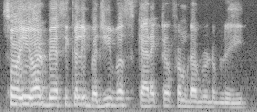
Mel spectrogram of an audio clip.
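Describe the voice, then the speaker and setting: Animated man in casual stream chat. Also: high voice, a little fast, poor audio.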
